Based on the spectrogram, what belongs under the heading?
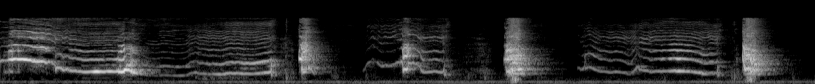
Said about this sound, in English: It sounds like a dog in stress.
